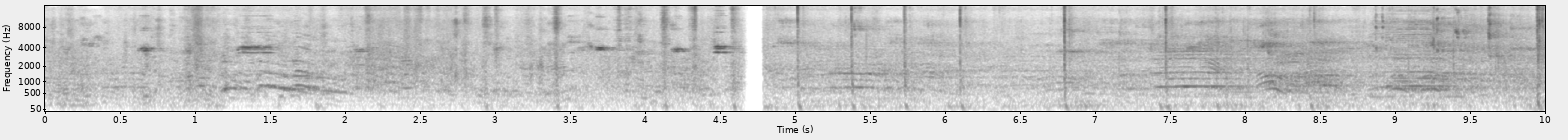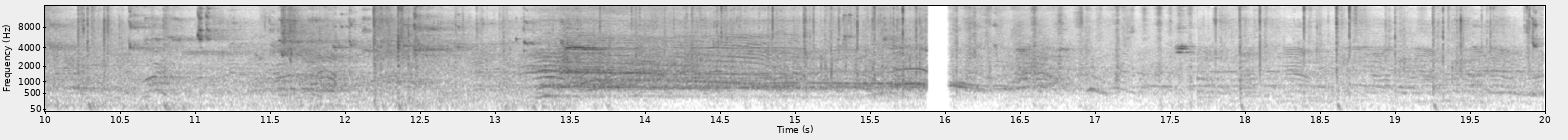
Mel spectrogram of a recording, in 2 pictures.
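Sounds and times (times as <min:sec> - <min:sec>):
players shouting calls: 0:13.2 - 0:15.8.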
